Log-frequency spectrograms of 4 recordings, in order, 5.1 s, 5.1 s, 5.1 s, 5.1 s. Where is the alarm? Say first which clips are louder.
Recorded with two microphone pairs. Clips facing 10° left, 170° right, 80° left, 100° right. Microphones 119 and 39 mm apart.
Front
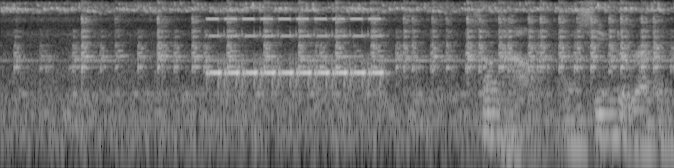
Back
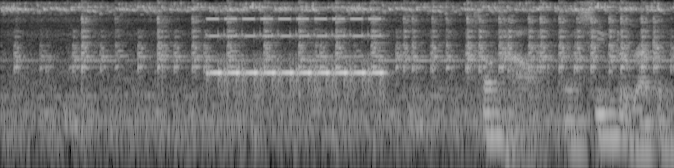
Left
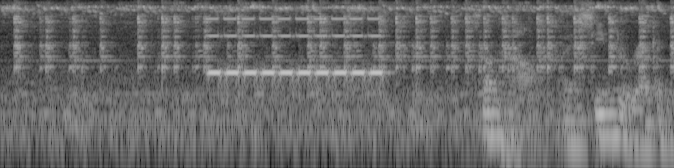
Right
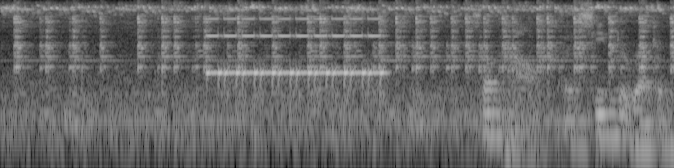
Back 1 dB, left 2 dB; 35° right, 1.1 m.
